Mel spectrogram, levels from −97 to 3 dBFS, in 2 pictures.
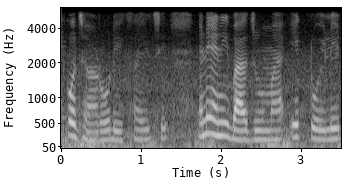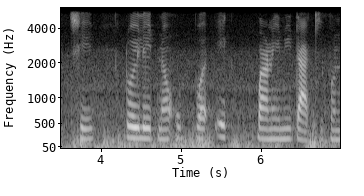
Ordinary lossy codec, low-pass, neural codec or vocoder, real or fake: none; 5.4 kHz; none; real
